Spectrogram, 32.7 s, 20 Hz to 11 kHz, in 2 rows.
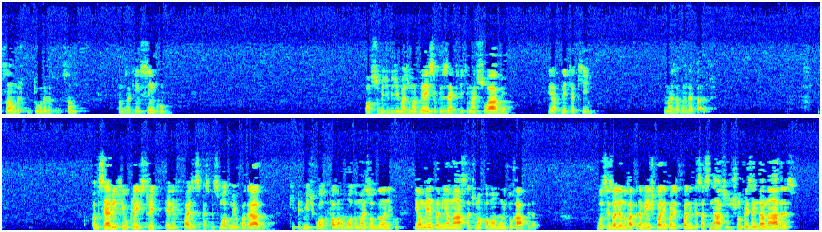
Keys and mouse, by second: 0.5-1.6 drag, 1.6-2.5 middle drag, 2.5-3.0 middle drag, 5.3-8.1 middle drag, 8.1-9.8 drag, 11.8-12.6 middle drag, 12.6 middle click, 13.2-15.5 middle drag, 15.5-16.3 drag, 16.3-18.5 middle drag, 19.3 drag, 19.4 middle click, 19.5 click, 19.7-20.3 middle drag, 21.6 middle click, 22.4-24.4 drag, 24.4 middle drag, 24.6-27.0 drag, 27.0-28.3 middle drag, 30.3-31.2 drag, 31.2-32.7 middle drag.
